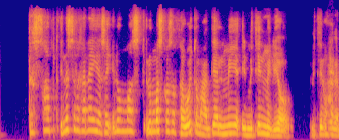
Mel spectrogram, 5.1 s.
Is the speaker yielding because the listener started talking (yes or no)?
yes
